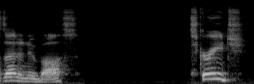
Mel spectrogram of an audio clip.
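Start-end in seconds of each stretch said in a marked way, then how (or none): 1.9-2.5 high-pitched gorilla screech. Acted. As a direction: let out a sharp screech. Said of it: "He's just yelling".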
